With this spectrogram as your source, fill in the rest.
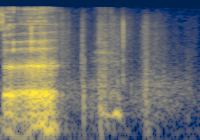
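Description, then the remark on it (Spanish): Actress Cameron Díaz lets out one loud, raspy burp lasting about half a second, escaping by accident while she recorded her dialogue after drinking a carbonated soft drink, followed by a few faint, soft mouth sounds and breaths trailing off into quiet. “El eructo que han oído se le escapó a Cameron Díaz sin querer mientras grababa sus diálogos.”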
